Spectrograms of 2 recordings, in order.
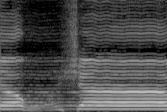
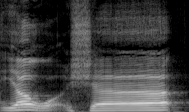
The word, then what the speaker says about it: يغشى: the top وَاللَّيْلِ إِذَا يَغْشَى make sure you pronounce the ghain with that softness and from top of the throat sha ended দিয়ে আমরা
